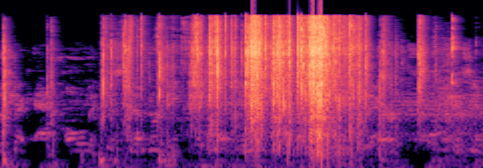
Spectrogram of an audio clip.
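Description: A foil card pack tears open and crinkles.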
